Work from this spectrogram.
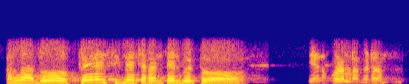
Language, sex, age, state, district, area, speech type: Kannada, male, 60+, Karnataka, Kodagu, rural, conversation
